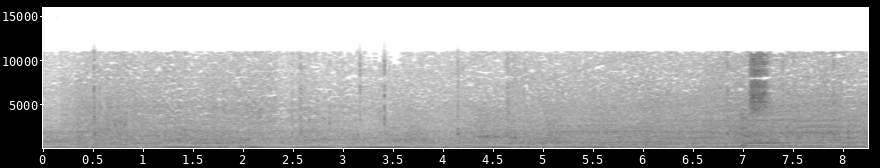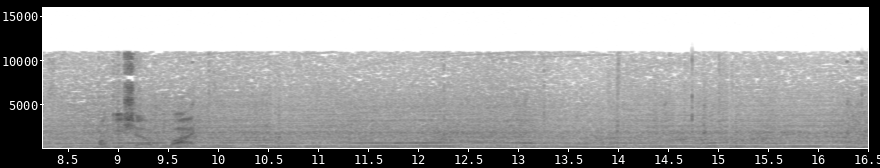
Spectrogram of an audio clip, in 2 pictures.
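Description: Other racing car engines whine close by.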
